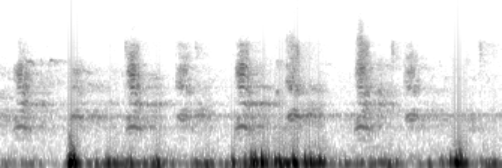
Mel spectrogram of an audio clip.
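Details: Greylag geese giving loud, nasal honks in quick bursts of two or three, close by, with low thumping bumps of wind or handling noise under the calls.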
